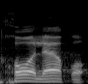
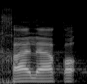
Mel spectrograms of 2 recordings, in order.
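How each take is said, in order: First: The kh sound is heavy and thick. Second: The kh sound is light and thin. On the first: The speaker calls it right. "akan tapi" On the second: The speaker calls it wrong. "membaca kho dengan tipis ... Jangan dibaca"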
